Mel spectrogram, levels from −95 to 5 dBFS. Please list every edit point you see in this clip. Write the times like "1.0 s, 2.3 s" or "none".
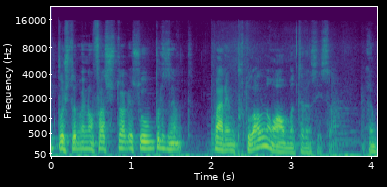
1.9 s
